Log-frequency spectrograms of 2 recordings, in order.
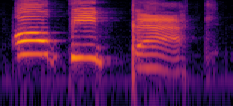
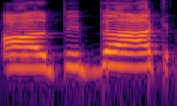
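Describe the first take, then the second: First: It is said in a natural voice. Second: It is said in a put-on impression voice.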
